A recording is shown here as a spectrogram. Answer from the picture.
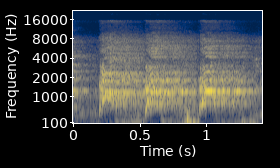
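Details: Leo, a pet dog that has just stolen a pointed gourd, lets out three loud, ringing barks in quick succession while a woman scolds in the background.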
